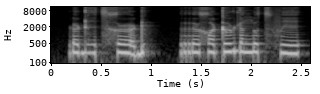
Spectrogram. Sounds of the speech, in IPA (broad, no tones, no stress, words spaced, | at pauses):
ɽə˞ɖʱɪt͡sxə˞ɖ | rə˞xɔʈuɖ ɽəŋ ɽut͡sfɪ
